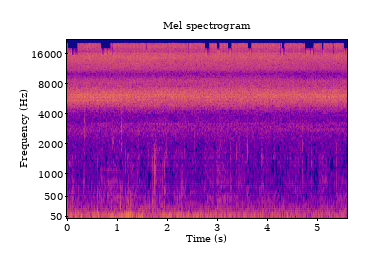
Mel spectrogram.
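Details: Sunny Nara Park in Japan with tame deer on the lawn: cicadas keep up a continuous high, hissing drone, accompanied by faint irregular taps and rustles close by.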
